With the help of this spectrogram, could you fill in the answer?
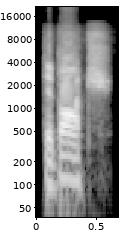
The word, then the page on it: debauch: American English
